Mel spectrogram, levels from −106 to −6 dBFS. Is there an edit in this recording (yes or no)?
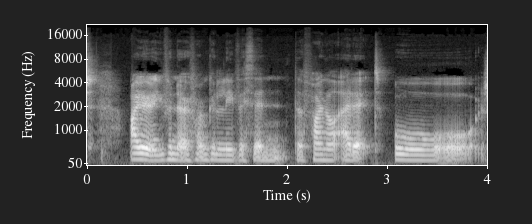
no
